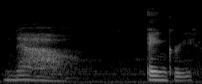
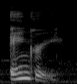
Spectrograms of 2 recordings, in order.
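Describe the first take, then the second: First: Breathy whisper of the word angry. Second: Said in the usual way. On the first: Shown as a demonstration. Naming her anger in meditation, whispered. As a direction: let angry slip out as a whisper. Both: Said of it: "every moment I would take a breath".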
